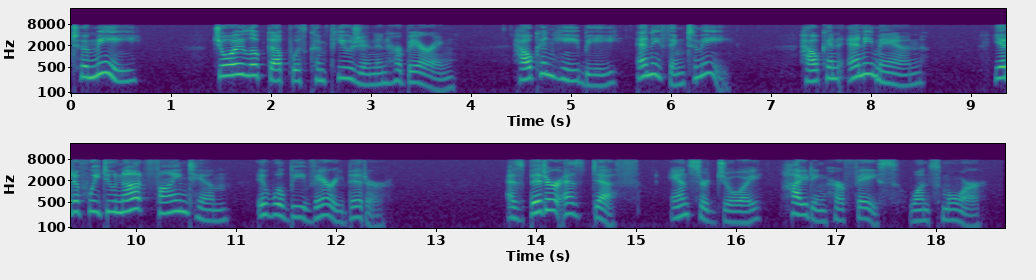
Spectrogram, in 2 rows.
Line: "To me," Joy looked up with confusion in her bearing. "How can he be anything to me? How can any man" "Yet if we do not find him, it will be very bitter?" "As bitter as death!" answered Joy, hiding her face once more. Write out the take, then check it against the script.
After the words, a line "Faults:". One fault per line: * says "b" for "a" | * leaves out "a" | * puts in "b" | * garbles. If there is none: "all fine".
"To me," Joy looked up with confusion in her bearing. "How can he be anything to me? How can any man" "Yet if we do not find him, it will be very bitter?" "As bitter as death!" answered Joy, hiding her face once more.
Faults:
all fine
